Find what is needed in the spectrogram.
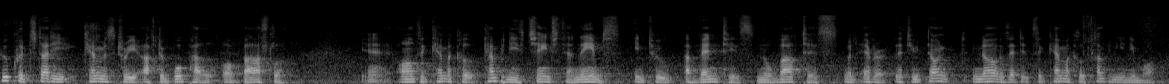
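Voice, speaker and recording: In a strong German accent, a somewhat breathy man speaks fairly quickly at a medium pitch with ordinary pitch variation, and the room echo is audible. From Germany. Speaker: professor. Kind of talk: conference talk. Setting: stage with audience. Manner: hesitant, many fillers.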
